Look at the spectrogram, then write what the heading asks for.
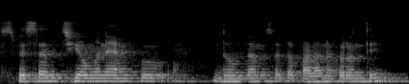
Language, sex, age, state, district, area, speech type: Odia, male, 30-45, Odisha, Koraput, urban, spontaneous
